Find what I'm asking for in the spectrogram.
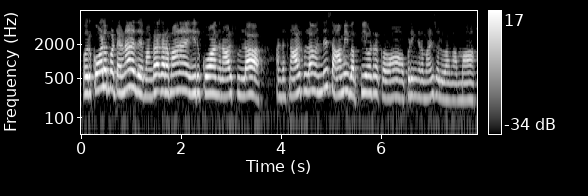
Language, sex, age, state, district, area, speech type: Tamil, female, 18-30, Tamil Nadu, Namakkal, rural, spontaneous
